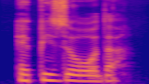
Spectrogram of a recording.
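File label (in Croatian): "epizoda", hrvatski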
